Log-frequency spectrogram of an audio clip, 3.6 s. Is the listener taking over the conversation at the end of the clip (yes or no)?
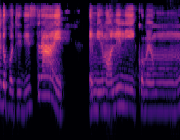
no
